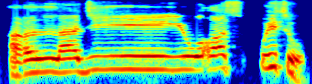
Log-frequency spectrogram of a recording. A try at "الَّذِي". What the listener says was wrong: জি, সুন্দর হয়েছে, এটা কিন্তু আল্লাহ জি আপনি শক্ত করেছেন, এটা নরম হবে। আল্লাহ জি, জি, জালটা নরম না।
